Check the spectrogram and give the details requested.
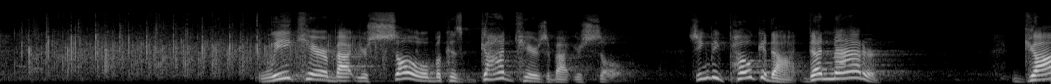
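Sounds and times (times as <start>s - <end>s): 
church congregation applauding: 0.0s - 4.0s
speech: 2.6s - 6.3s, 6.9s - 8.9s, 10.1s - 10.4s.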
